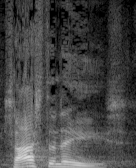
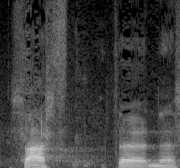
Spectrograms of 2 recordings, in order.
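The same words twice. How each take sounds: First: "Sosthenes" said SOS-teh-neez, higher and louder; "Sosthenes" repeated firmly as SOS-teh-neez after correction; corrected pronunciation. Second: "Sosthenes" tried as SOS-teh-nuh, final s dropped; "Sosthenes" attempted haltingly as SOS-teh-nuh; unsure first try. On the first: Teacher repeats the name the class corrected, firm. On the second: Teacher tests a hard name on the class, unsure try. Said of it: "is that close enough?". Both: Shown as a demonstration.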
